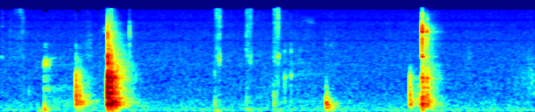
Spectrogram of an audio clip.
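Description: Handling noise from a purpleheart wood fidget spinner and its ball bearing being pressed and set down on a work surface: a few scattered short clicks and scrapes, the loudest about one second in and about four seconds in.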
